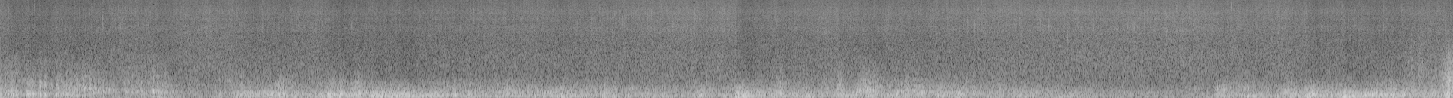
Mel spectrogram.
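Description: A stream gurgles and rushes over stones.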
